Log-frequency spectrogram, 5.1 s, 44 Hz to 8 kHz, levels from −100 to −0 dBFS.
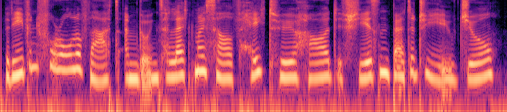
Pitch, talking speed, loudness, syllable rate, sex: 240 Hz, 250 wpm, -16 LUFS, 5.0 syllables/s, female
